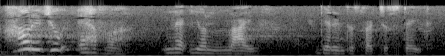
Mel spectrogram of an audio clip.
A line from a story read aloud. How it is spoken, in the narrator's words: The young nun looked down at me quietly and she said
